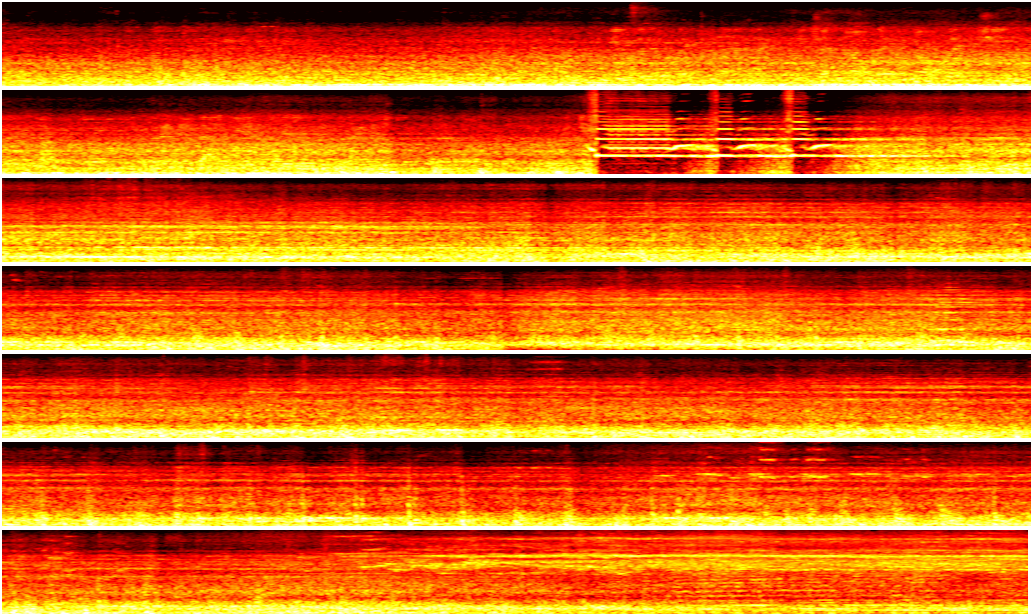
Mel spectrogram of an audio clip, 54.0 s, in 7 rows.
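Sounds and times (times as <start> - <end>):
high wheel squeal: 43.5 - 46.0, 48.6 - 54.0.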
